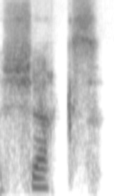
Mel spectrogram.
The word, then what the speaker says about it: Sharx: se retrouve avec un groupe donc le groupe sharks sharks comment que vous prononcez sa phase avec un x d'art voilà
